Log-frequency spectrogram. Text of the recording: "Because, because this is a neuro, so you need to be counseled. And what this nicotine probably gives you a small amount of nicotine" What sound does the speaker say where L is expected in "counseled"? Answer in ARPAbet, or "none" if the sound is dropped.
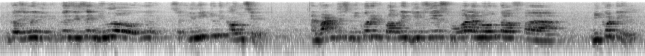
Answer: L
